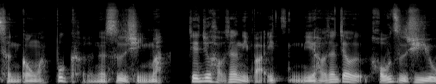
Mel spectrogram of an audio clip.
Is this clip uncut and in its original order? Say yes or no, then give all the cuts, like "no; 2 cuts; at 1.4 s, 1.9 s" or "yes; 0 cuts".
no; 1 cut; at 1.7 s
